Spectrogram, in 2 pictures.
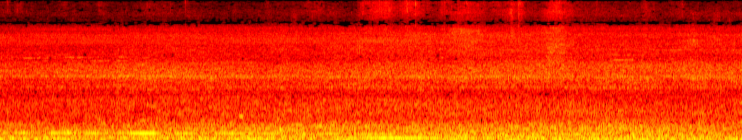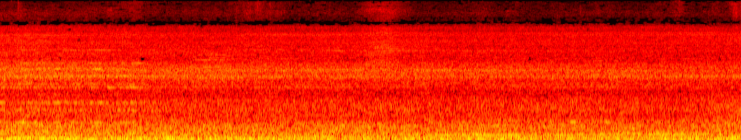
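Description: Steady low rumbling background noise, with faint voices mixed in.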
